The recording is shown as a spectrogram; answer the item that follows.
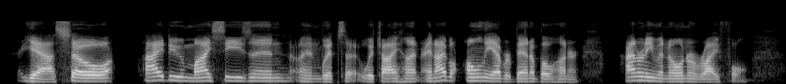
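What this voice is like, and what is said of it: Southern American accent. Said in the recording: “this southern accent I'm picking up on”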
